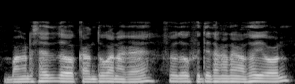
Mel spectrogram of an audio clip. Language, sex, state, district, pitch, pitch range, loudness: Chakma, male, Tripura, Dhalai, 135 Hz, 125-140 Hz, -16 LUFS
